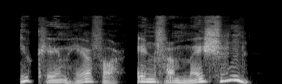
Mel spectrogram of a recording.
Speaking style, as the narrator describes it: gasped Alaris

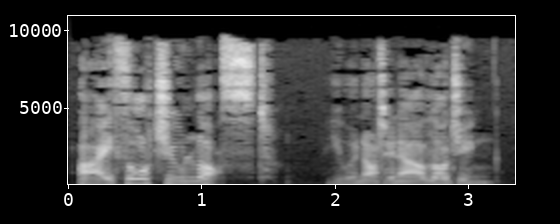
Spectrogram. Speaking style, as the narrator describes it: Gaulois said harshly

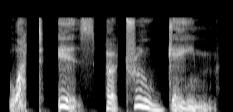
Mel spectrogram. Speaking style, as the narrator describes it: Leshwe whispered to Craving

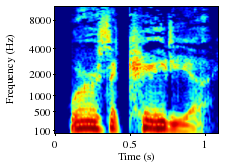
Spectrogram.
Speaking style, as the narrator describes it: snarled

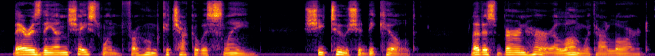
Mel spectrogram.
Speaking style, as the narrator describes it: some of them exclaimed

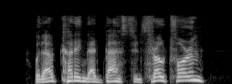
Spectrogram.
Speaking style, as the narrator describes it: gasped Mother Thénardier

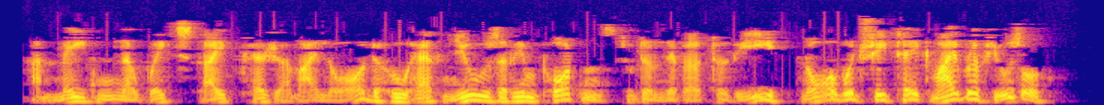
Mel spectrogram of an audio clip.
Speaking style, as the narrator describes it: the door-cat Umuyan spoke in his ear softly, saying

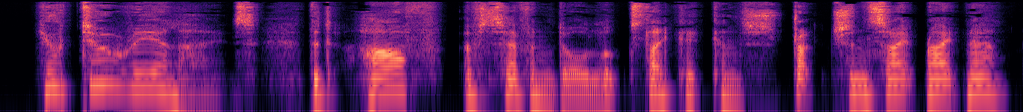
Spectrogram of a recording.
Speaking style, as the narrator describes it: began, anxiously

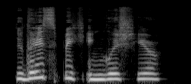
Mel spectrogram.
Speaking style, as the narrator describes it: she asked

